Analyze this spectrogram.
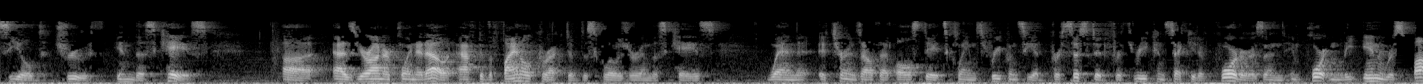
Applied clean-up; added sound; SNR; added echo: none; Buzz; 12 dB; none.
